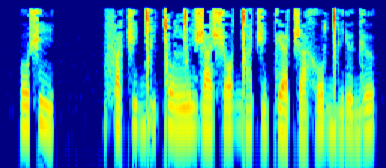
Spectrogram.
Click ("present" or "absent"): present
